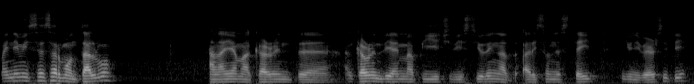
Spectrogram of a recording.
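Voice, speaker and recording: A man in his thirties from Ecuador presents at a research workshop. His voice sits at an ordinary middle pitch, and he speaks earnestly, stopping often to restart his sentences. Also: quick pace. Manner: hesitant, many fillers and restarts, earnest. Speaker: PhD student presenter. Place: lecture hall.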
